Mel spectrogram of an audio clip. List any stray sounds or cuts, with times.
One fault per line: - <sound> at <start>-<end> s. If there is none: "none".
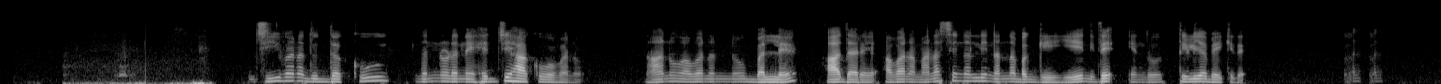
- bark at 0.6-2.2 s
- laugh at 13.4-13.8 s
